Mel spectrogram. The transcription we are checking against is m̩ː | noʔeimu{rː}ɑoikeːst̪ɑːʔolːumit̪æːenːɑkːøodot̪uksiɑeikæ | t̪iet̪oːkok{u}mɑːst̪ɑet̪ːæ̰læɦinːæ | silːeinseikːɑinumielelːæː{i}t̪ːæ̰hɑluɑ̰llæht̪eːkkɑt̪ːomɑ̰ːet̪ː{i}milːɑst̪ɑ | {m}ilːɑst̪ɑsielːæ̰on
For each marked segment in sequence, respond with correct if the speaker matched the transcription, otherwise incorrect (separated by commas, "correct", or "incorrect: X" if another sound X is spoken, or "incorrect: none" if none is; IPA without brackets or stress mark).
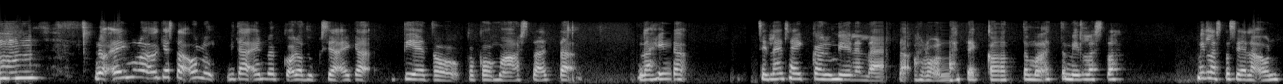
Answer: incorrect: lː, incorrect: o, incorrect: e, incorrect: æ, correct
